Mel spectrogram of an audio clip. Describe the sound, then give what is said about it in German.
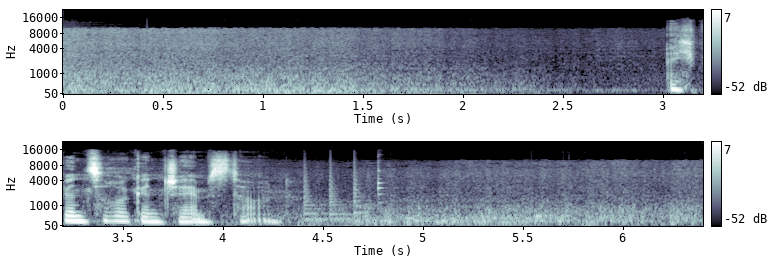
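Steady surf of the Atlantic Ocean washes continuously in the background beneath cliffs late at night, a broad rushing roar of waves with some wind, while a man speaks briefly midway over it. “Ich sitze hier gerade am Meer.”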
